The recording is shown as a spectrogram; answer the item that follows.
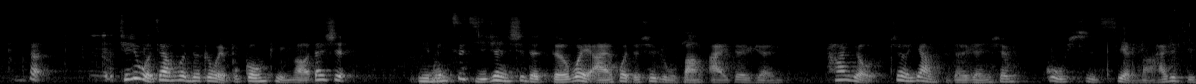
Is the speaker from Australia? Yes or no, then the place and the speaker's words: no; Taiwan; 我们台湾人会是，就是有一个说是这个人很硬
